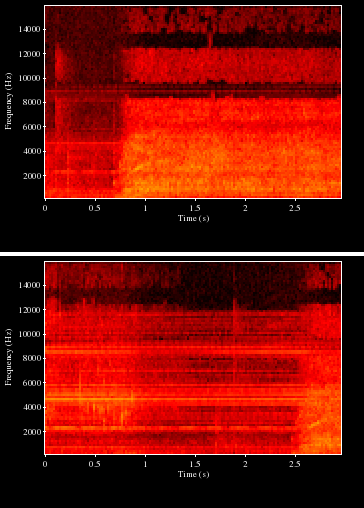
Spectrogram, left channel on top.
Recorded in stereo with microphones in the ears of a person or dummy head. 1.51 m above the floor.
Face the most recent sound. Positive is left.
turn(degrees=-65)  # may be behind; listen again after turning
